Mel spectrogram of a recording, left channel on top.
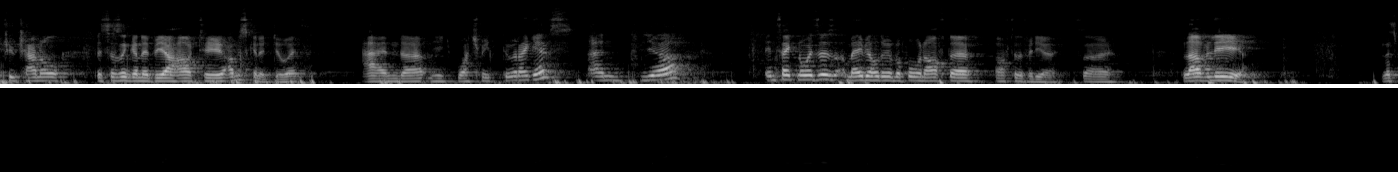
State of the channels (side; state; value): right; silent; 55 dB below the other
